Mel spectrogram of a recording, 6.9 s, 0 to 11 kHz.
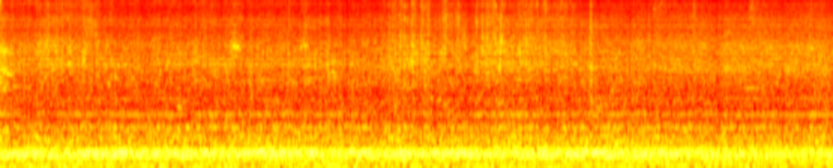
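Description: Cabin noise of a Boeing 737-700 taxiing: a steady low rumble from its CFM56 jet engines at taxi power, with a faint steady whine above it.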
